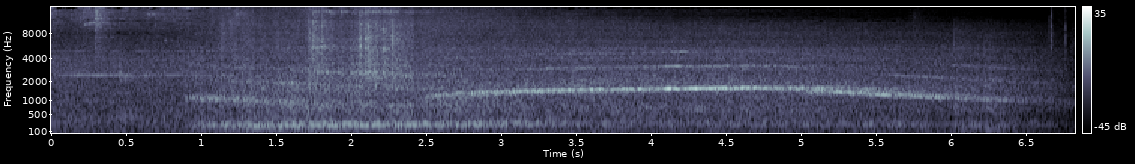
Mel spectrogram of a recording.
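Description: A tram rolls past on rails.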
